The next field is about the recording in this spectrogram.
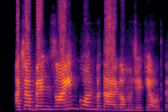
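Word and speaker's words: benzyne: तो उसको हम क्या प्रोनाउंस करते हैं, that is considered as बेंजाइन। उसको क्या बोला जाता है, बेंजाइन।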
